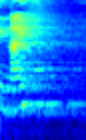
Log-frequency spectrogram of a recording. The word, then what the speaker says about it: knife: जैसे कि नाइफ, KNIFE, यहाँ पर के साइलेंट हो जाता है।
